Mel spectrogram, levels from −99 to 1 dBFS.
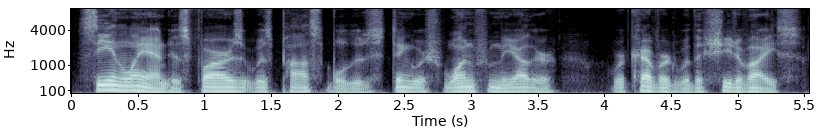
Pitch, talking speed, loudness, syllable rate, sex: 85 Hz, 240 wpm, -19 LUFS, 6.4 syllables/s, male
